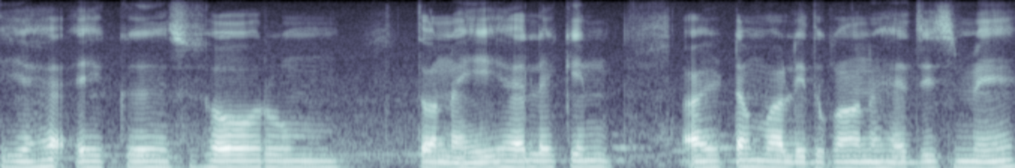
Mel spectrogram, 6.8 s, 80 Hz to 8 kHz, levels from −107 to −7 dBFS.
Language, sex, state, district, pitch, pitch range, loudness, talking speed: Hindi, male, Haryana, Charkhi Dadri, 105 Hz, 100-105 Hz, -19 LUFS, 105 wpm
